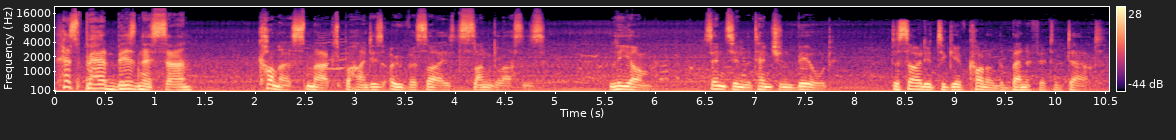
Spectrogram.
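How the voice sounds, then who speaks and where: A man's voice: mid-range voice, measured pace, noisy background. A man reading scripted narration for an audio drama.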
